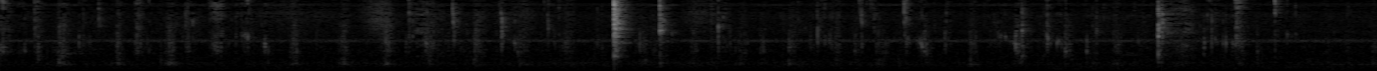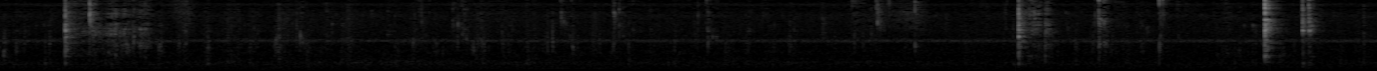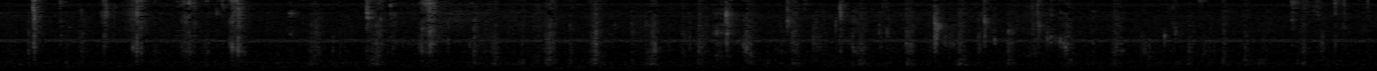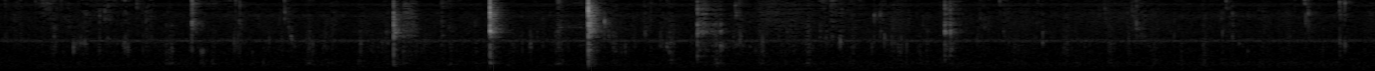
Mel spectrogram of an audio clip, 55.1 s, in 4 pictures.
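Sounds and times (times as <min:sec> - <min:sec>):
chewing and biting food: 0:00.0 - 0:13.0, 0:27.8 - 0:54.9
spoon scraping through food: 0:14.4 - 0:15.9, 0:23.9 - 0:24.4, 0:48.2 - 0:49.4.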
